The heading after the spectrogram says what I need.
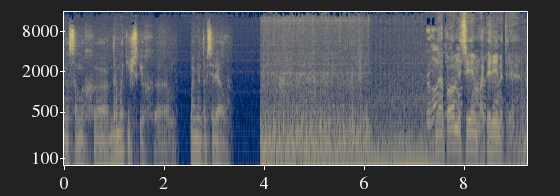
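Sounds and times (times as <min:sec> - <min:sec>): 
speech: 0:00.0 - 0:03.4, 0:07.4 - 0:09.2
helicopter rotor roaring: 0:03.9 - 0:09.2.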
